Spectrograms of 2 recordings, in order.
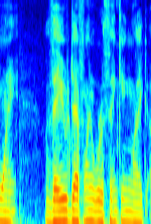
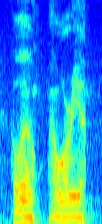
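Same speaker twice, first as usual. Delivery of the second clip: low, gruff, tough-sounding voice; 6 semitones lower, 5 dB quieter than usual. Imitating how Mark normally talks: imitating Mark's gruff tough voice. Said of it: "He's normally gruff and tough. He's normally like".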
